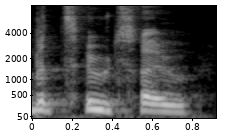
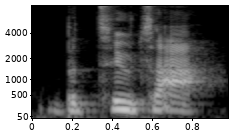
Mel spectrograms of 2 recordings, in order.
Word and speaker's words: Battuta: called Unearthed trail of ibben batutu batuta batuta I'm sorry I said it wrong the first time how are you all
